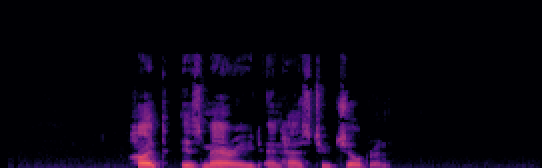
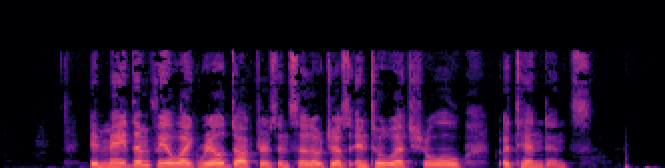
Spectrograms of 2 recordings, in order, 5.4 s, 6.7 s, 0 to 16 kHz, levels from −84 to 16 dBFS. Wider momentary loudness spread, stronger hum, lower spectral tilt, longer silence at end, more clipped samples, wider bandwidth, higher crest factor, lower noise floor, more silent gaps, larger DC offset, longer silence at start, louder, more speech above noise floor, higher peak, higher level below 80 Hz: about the same, 14 LU vs 12 LU; neither; first, -4.5 dB/octave vs -3 dB/octave; first, 1.6 s vs 0.4 s; neither; about the same, 11.5 kHz vs 11.5 kHz; first, 24 dB vs 14 dB; first, -73 dBFS vs -69 dBFS; neither; neither; first, 1.3 s vs 0.9 s; second, -29 LUFS vs -16 LUFS; second, 45 dB vs 53 dB; second, -8 dBFS vs -2 dBFS; second, -80 dBFS vs -58 dBFS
